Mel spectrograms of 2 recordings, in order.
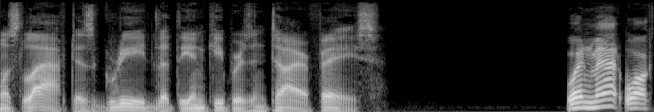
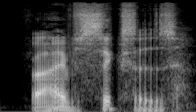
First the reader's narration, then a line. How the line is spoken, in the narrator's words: Tom muttered behind him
